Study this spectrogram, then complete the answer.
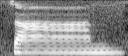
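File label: "zaan6", Cantonese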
